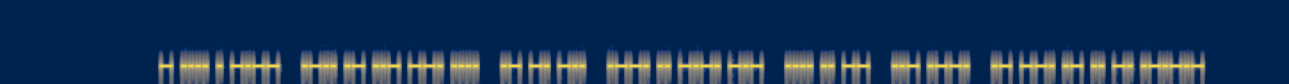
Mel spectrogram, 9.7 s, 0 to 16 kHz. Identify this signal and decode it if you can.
Morse code, heard as a keyed tone, about 44 wpm, 700 Hz. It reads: THEY LAUGH AND PICK HIM UP AGAIN.
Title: Sentences from Top 1000 Words 45wpm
